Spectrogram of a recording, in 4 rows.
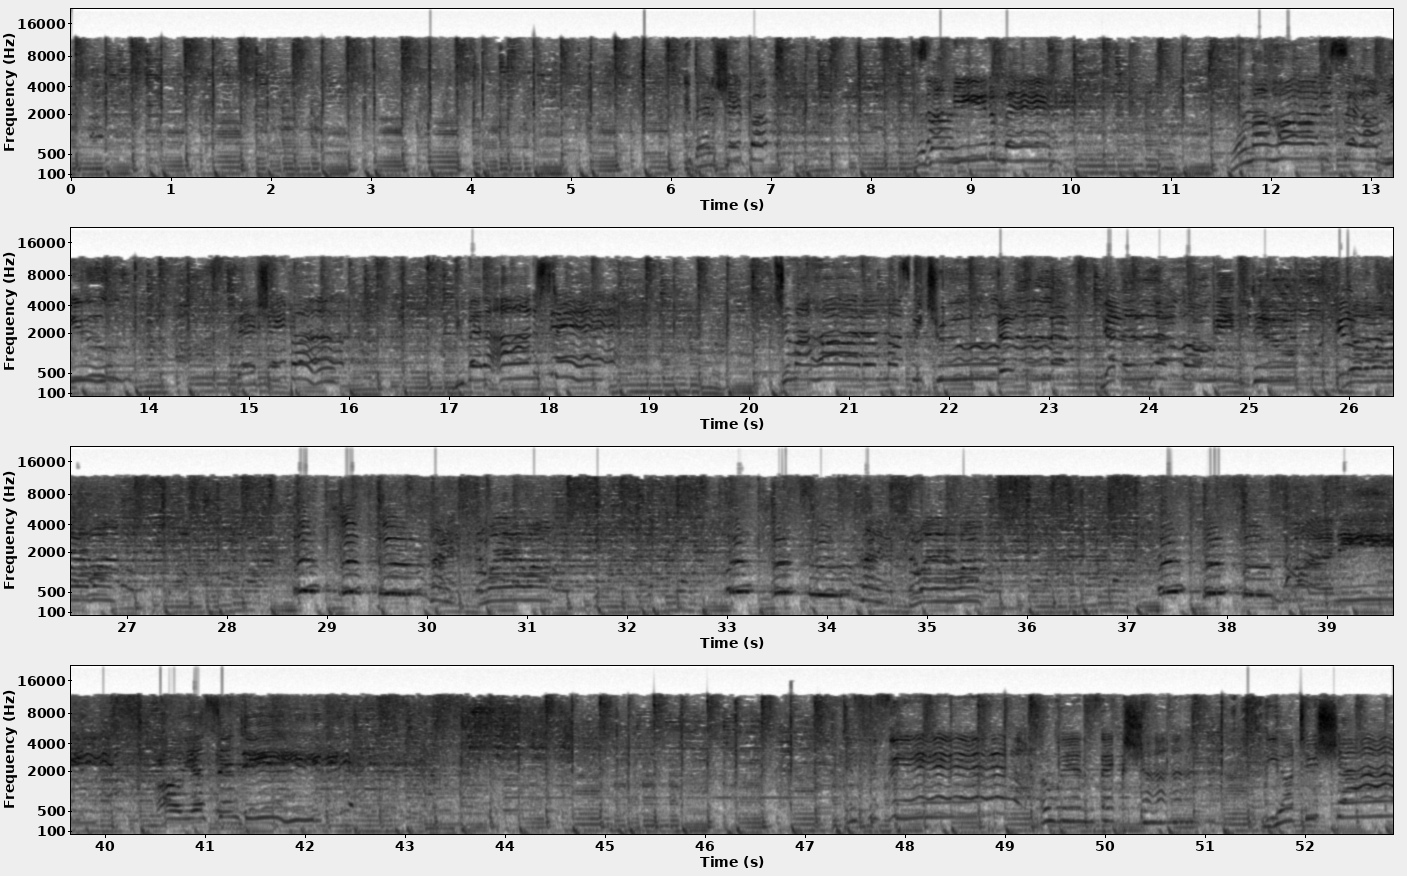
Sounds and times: Music: 0.0 - 52.8
Inside, large room or hall: 11.3 - 52.8
Singing: 20.3 - 42.5.

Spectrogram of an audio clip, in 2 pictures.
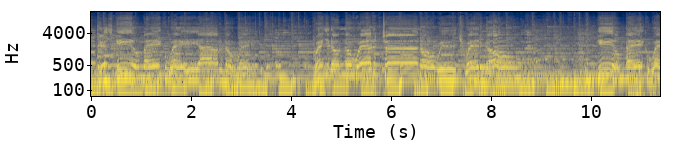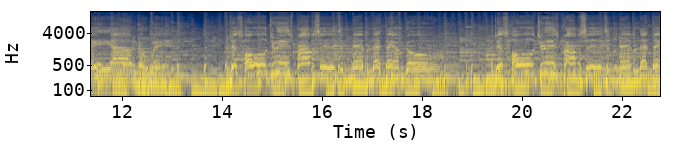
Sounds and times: Bluegrass: 0.0 - 22.7.

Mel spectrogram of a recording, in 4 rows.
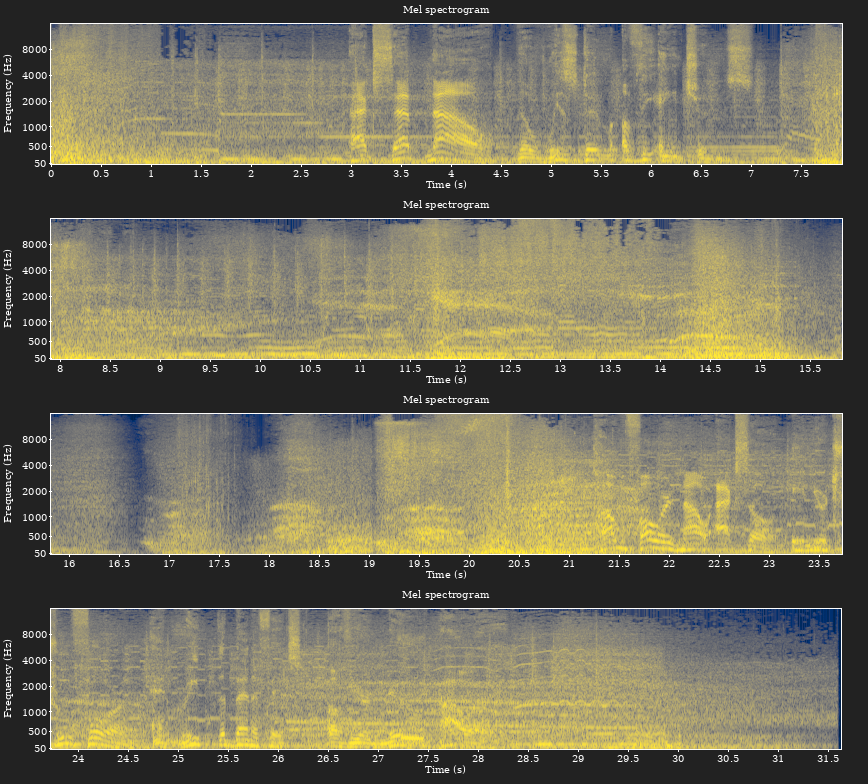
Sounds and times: Speech: 3.0 - 7.0, 21.2 - 28.3
Bass guitar: 6.6 - 14.7, 21.2 - 29.9.

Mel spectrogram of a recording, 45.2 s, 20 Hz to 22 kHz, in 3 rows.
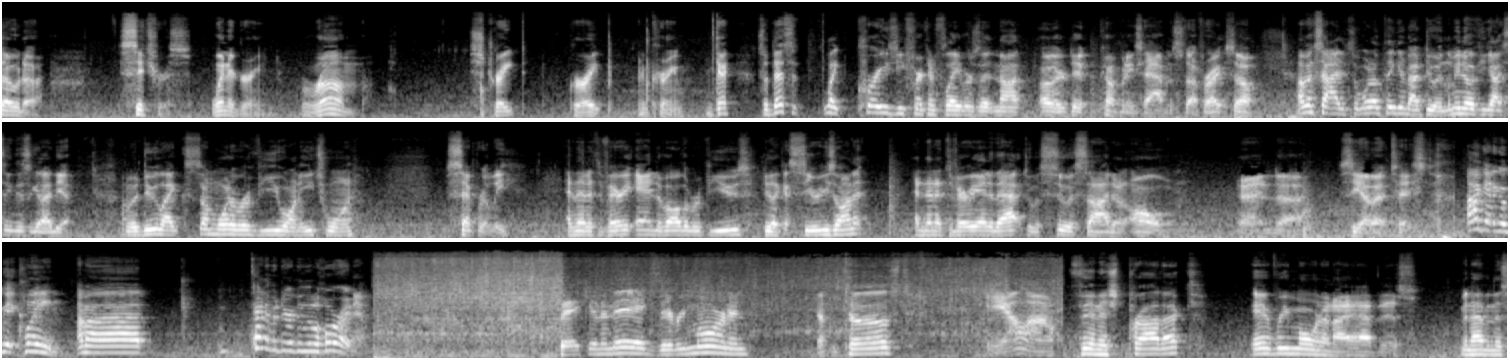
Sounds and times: Inside, small room: 0.0 - 45.1
Speech: 1.2 - 3.7, 4.7 - 18.7, 19.5 - 31.6, 35.7 - 37.6, 38.3 - 39.2, 39.9 - 45.1.

